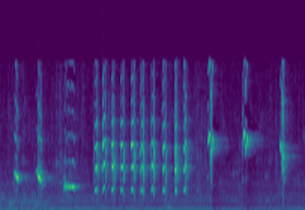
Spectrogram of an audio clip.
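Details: Plain-throated sunbird, a lively caged bird used to lure other sunbirds into singing, recorded on a phone: sharp high chirps, then a fast train of about a dozen evenly spaced ticking notes, followed by three thin downslurred whistles.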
